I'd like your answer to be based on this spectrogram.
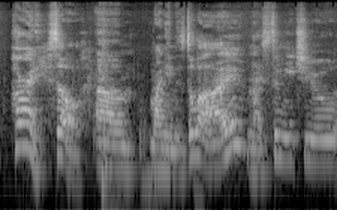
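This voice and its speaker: An American accent amid noticeable background noise. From Southern California, Torrance. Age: 20s. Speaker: YouTuber. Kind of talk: casual vlog Q&A. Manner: casual, filler-heavy.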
